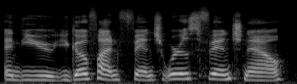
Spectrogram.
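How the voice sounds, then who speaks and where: A woman runs a tabletop role-playing game in a middling pitch. She improvises her narration loosely and conversationally, as casual chat among players. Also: fairly even intonation, slow, smooth. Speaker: game master.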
